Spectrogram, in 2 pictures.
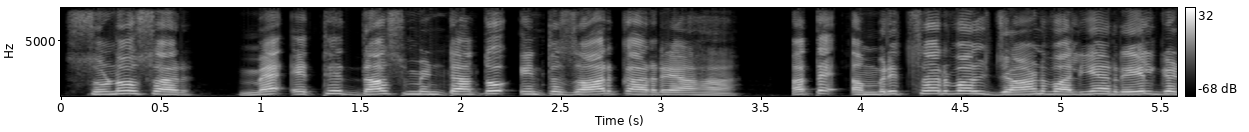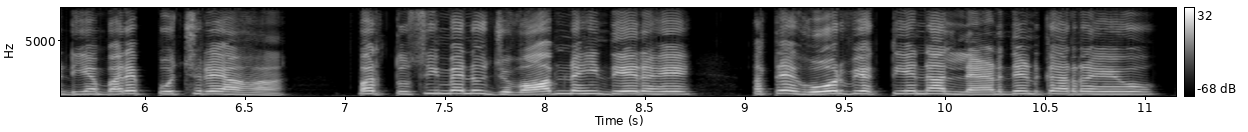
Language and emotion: Punjabi, angry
